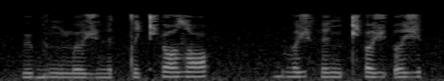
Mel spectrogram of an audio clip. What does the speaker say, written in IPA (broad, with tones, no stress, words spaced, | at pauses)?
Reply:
y˨by˨ŋ mø˨ʒ ɦɪ˨tːə˨˦ cʰy˧zˤo˦ | bʱœ˦ʒhe˧ŋ cʰœ˦ʒʔə˦ʒ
